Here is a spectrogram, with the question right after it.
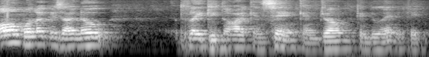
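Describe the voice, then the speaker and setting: A man with a Dutch accent speaks at a moderate pace with lively intonation, in audible room echo. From Netherlands, Dutch-Moroccan. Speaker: rock musician. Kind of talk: panel discussion. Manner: halting.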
